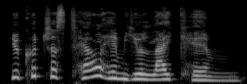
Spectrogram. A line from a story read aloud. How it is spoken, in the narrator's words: Eliza said quietly, barely heard over everything else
